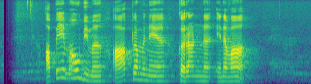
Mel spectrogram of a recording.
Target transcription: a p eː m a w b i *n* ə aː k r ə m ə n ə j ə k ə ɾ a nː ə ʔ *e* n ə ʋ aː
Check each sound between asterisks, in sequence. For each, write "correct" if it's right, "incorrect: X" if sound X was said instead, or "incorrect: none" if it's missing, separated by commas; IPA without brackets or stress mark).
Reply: incorrect: m, correct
